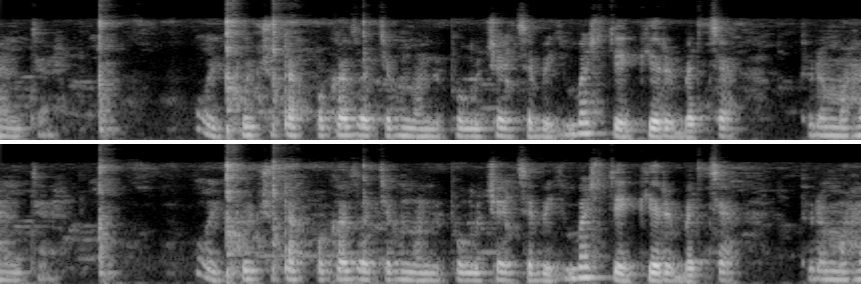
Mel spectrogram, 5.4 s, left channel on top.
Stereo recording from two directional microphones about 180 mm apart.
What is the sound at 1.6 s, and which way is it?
Speech, 15° right (ahead or behind).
